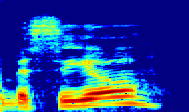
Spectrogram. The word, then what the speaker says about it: Basile: catherine how do you say the last name basil okay very good so i look forward to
